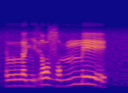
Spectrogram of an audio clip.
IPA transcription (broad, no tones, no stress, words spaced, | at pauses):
lːɐnʲrɵ zˤɵmːe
